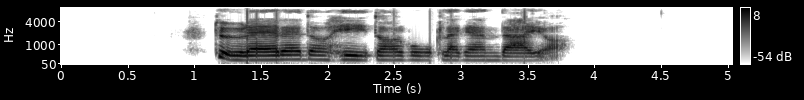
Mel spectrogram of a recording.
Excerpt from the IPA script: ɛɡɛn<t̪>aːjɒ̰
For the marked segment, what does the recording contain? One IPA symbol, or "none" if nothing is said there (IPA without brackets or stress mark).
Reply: d̪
